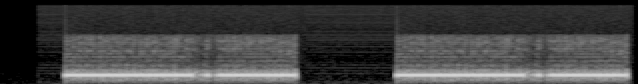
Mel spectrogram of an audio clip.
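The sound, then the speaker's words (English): A steady telephone tone sounds twice as a phone call is placed, each burst lasting nearly two seconds with a short pause between, clear and fairly loud with no talking. “So let's get him on the phone and see how it goes.”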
